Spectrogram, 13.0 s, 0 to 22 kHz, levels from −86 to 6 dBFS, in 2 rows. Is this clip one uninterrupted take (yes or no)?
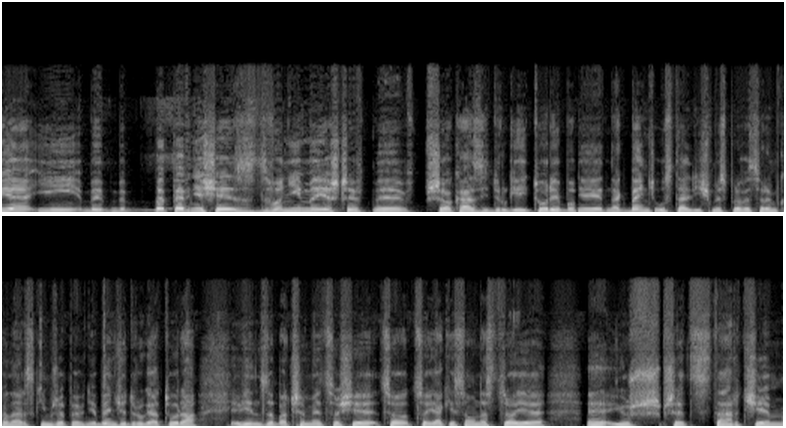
no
